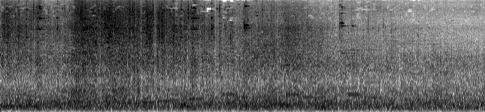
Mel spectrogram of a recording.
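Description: Explosion sound effect: a loud, dense rumble of a big blast that goes on without a break and slowly fades a little.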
